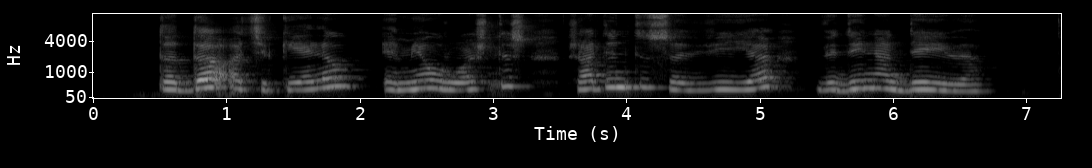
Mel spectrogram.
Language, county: Lithuanian, Kaunas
